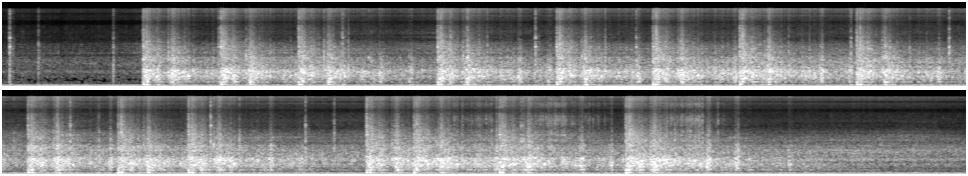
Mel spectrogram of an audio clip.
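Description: Fireworks going off: a dense run of sharp bangs and crackling that starts abruptly about two seconds in and dies away over the last few seconds.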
